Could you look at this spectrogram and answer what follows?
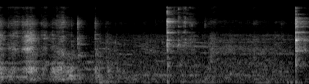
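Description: Fried bitter gourd being lifted out of a pan: soft metallic scraping and clinks of a utensil against the pan, with two sharper clanks standing out, close and fairly quiet.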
